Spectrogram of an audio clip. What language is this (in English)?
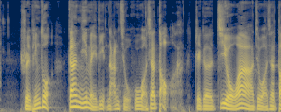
Chinese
